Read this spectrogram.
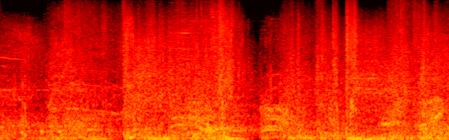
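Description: Blows and magical effects clash in a video game fight.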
